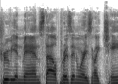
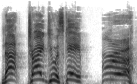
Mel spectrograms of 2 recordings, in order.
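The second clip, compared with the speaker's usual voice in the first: high, slow, strained effort voice; straining Superman; 10 semitones higher, much slower than usual. Retold or imitated. Dragging the entire ship with him, hammed-up straining voice. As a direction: force the words out between mock grunts. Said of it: "Superman goes".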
